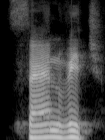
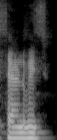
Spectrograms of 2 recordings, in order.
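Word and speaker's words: sandwich: Example सैंडविच। अक्सर आपने देखा होगा कि हम सैंडविच सैंडविच बोलते हैं। तो यह सैंडविच नहीं होता। यह हमारा होता है सैंडविच। यहां हमारा डी साइलेंट होता है ये वाला डी।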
